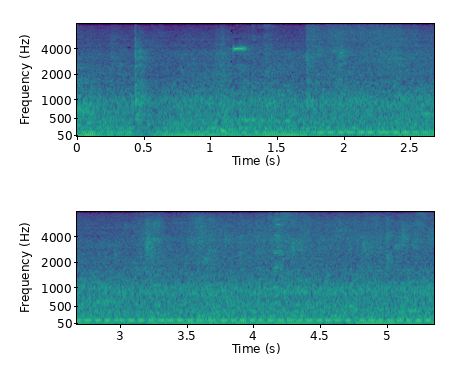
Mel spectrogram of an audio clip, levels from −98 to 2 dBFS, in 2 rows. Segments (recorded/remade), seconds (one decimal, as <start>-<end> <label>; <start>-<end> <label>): 0.0-1.8 remade; 1.8-2.3 recorded; 2.3-3.0 remade; 3.0-5.4 recorded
